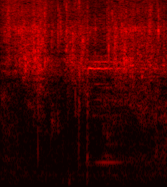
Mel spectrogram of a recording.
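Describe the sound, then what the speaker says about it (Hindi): Water poured into a semi-automatic washing machine during cleaning, a faint, steady splashing trickle with a few soft drips. "अब पानी डालूंगा"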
